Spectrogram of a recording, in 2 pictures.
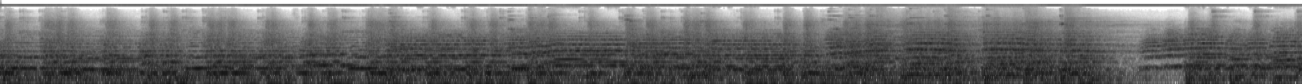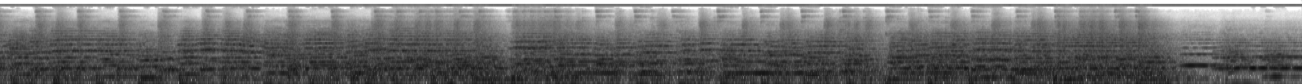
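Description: A seventh-grade concert band of second-year players playing, brass prominent over woodwinds and percussion, with a short pause about fourteen seconds in before the full band comes back in.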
